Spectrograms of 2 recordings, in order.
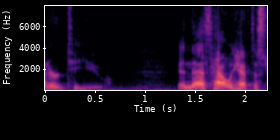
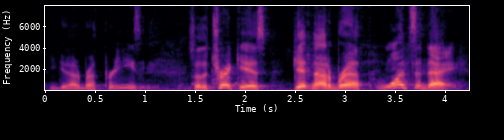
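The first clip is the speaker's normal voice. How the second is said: ordinary delivery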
